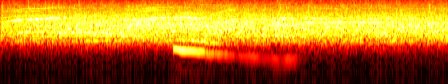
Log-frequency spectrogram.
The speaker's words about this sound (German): Applaus für einen Euro. Genau, Applaus für einen Euro. Mehr aber auch nicht, ne? Muss jetzt auch reichen.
